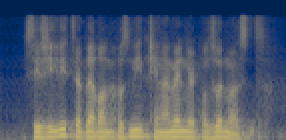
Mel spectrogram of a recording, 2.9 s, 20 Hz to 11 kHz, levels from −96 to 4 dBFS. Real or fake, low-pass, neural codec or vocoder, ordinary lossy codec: fake; 7.2 kHz; codec, 16 kHz, 0.5 kbps, FreqCodec, larger model; none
